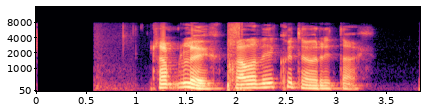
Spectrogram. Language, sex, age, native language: Icelandic, male, 18-19, Icelandic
